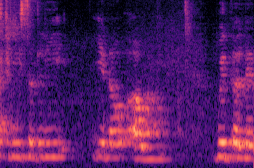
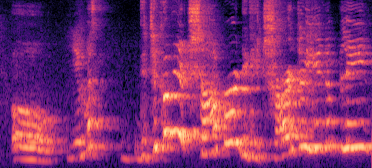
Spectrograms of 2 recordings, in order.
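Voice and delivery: sarcastic; 6 semitones higher, 5 dB louder than usual. Retold or imitated. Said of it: "I was so sarcastic".

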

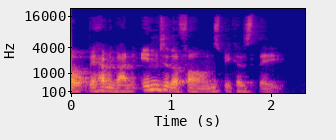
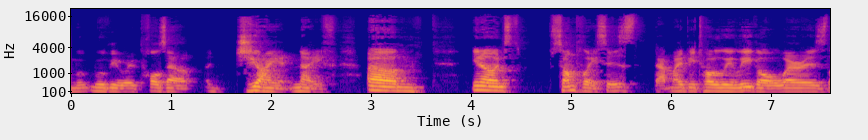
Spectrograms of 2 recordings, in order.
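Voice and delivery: ordinary talk, nothing marked

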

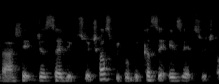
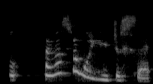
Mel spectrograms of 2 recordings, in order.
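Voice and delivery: high-pitched, fast-rising outrage in retelling; incredulous protest, pitched right up; indignant retort; 11 semitones higher, faster than usual. Retold or imitated. Retold indignant silent reply to manager.

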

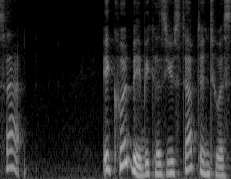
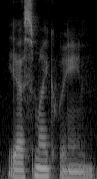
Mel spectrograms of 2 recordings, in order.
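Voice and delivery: resigned; 5 semitones lower, 5 dB quieter, slower than usual. Retold or imitated. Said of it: "softening a bit now and still somewhat frustrated".

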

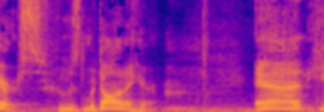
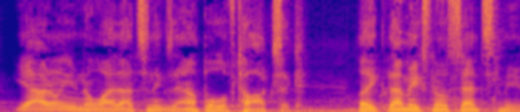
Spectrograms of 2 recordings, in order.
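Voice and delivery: put-on older worker's voice; 7 semitones lower than usual. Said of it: "they'd be like".

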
